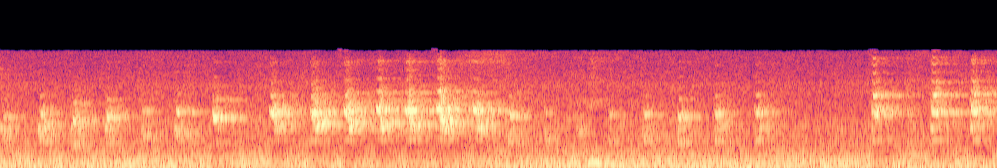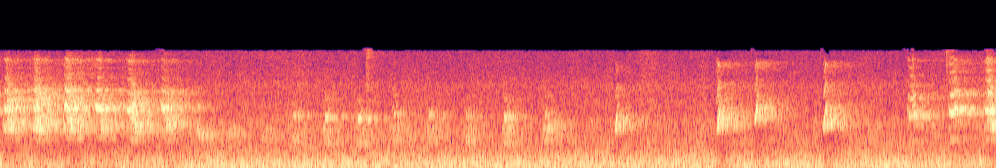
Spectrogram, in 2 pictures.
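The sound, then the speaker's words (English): A person imitates turkey hen tree calls, soft and muffled like a hen waking up, building into louder runs of rhythmic yelps to locate the other turkeys, repeated in several bursts over about twenty seconds, clear with no talking. “I'll do like a tree call, like a hen waking up, and then getting a louder to locate the others where they're at, maybe in the area.”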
